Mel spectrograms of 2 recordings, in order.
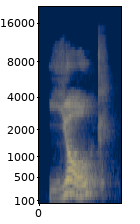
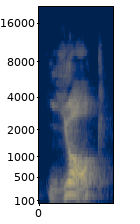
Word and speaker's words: yolk: You can notice again that there is a letter that I didn't pronounce this time, and that's the letter L. Here, the rule is a little bit tricky because we didn't pronounce the L for different reasons. So maybe if we want to generalize this rule, we can say don't pronounce the L when it's preceded, meaning it comes after A or O, and after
